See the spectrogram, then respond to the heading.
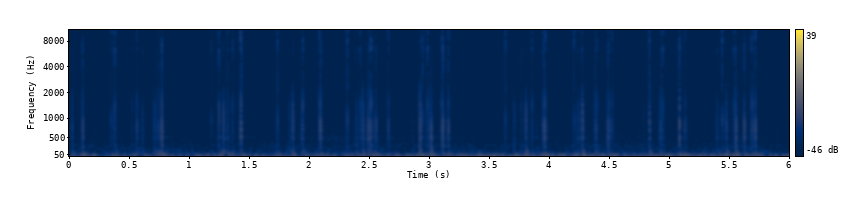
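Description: Long pointed nails tap the glass screen of a small, thin, solid black smartphone lying flat and screen up on faux fur. Quick, sharp, bright clicks come in irregular bursts and clusters, each dying away almost instantly, over a quiet, steady low hum.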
